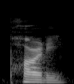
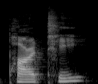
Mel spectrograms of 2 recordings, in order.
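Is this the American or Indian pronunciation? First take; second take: American; Indian. First: It is said with an American accent. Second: It is said with an Indian English accent.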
